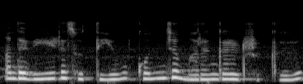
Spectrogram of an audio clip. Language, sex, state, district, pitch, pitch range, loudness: Tamil, female, Tamil Nadu, Nilgiris, 250 Hz, 230-275 Hz, -17 LUFS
